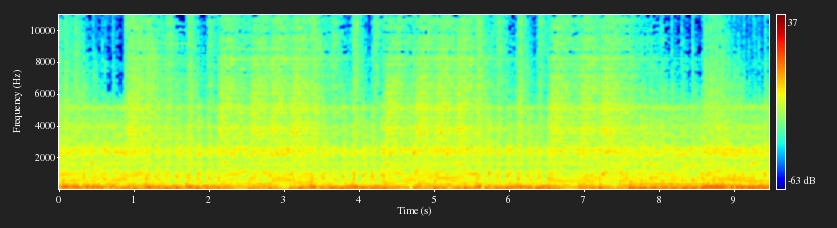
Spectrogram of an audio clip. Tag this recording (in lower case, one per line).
music
heavy metal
